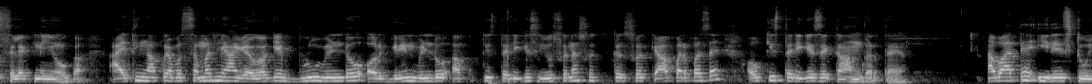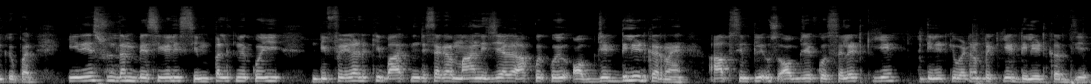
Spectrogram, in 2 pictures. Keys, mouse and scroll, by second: 2.6-5.4 middle drag, 5.4-5.9 scroll down 1, 5.9 middle click, 6.0-7.7 middle drag, 7.7 scroll up 1, 8.2 middle click, 8.7 scroll up 1, 9.6-10.1 scroll down 1, 10.3-13.3 middle drag, 18.9 click.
